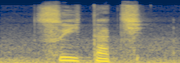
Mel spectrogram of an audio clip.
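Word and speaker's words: ついたち: Le jour 1 a la prononciation particulière. On dit tsuitachi.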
